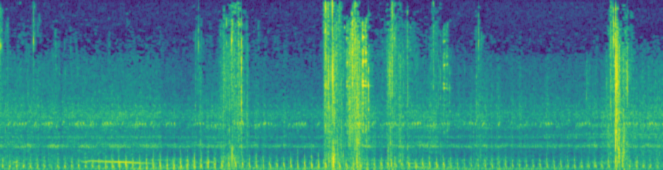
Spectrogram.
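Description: Footsteps run quickly through rustling grass.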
